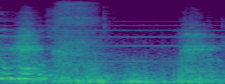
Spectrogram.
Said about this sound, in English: Is that me moving? Is that me breathing?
